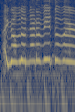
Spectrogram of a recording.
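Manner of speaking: very high, fast, squeaky. Real, not acted. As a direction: crank the pitch way up, giggly. Pitched-up voice, far timbre.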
